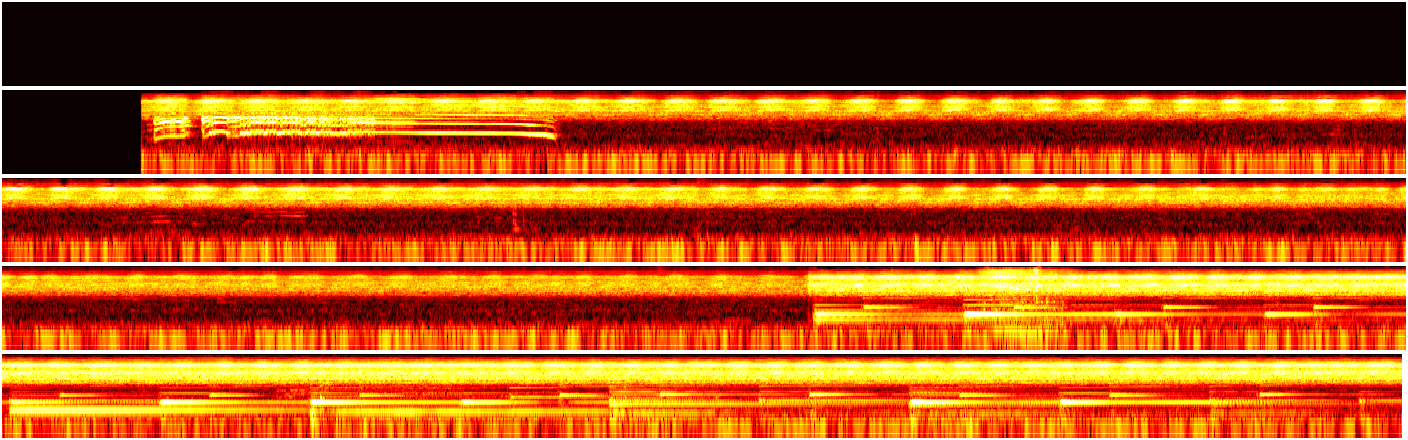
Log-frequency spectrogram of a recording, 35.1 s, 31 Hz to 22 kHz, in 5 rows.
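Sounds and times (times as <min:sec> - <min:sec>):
high fluttering hiss: 0:08.8 - 0:35.0
long bird call: 0:25.1 - 0:35.0.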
